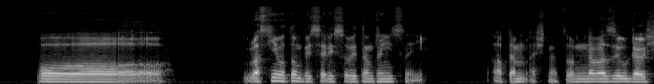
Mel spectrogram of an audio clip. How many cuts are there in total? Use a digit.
3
